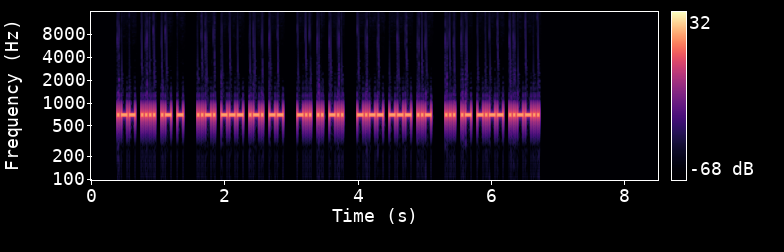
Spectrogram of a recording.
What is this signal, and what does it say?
Morse code, heard as a keyed tone, about 40 wpm, 700 Hz. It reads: WHAT FORM DID YOU SAY?
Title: Sentences from Top 1000 Words - Review Part 1 - 40wpm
